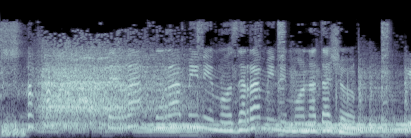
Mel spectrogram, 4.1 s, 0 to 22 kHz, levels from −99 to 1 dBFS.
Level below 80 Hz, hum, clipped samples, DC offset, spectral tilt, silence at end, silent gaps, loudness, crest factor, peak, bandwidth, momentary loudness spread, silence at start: -60 dBFS; none; under 0.1%; under 0.1%; -3.5 dB/octave; 0 s; none; -15 LUFS; 14 dB; -2 dBFS; 12 kHz; 6 LU; 0 s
